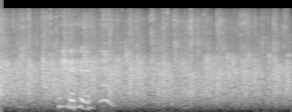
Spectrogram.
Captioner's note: laughs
